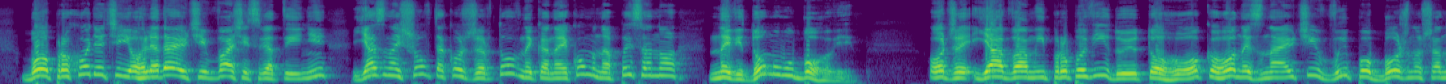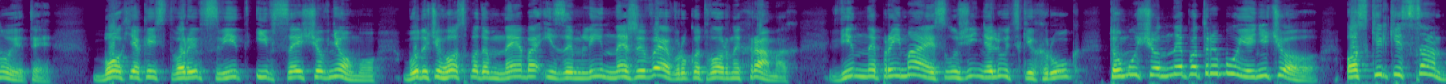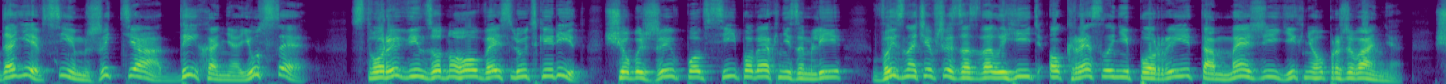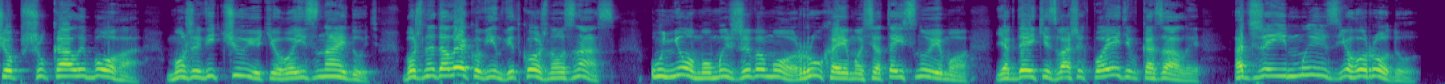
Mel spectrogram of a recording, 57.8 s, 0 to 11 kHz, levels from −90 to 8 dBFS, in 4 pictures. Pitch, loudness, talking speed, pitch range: 200 Hz, -15 LUFS, 125 wpm, 180-225 Hz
